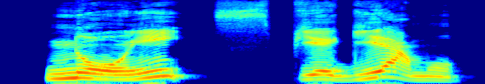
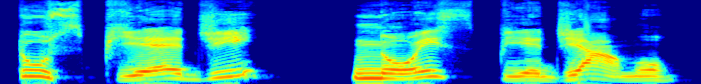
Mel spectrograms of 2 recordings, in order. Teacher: aggiungiamo l'H nell'ortografia per mantenere la pronuncia gutturale uguale al resto · Shown in: first take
